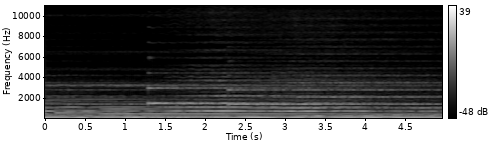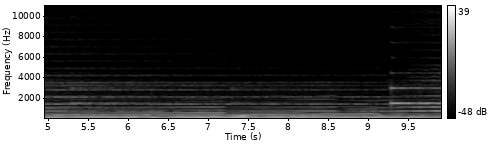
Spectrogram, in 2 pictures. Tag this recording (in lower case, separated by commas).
electronic music, music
